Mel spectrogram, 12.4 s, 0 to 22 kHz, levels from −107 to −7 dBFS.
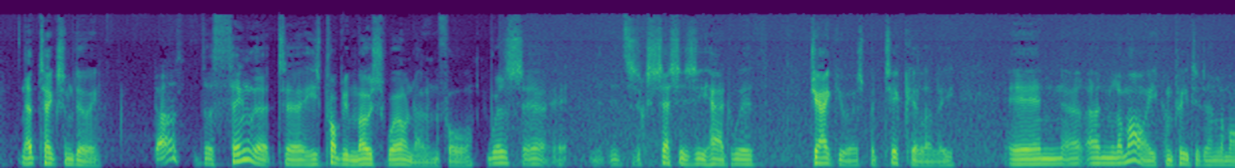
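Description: No technical faults can be heard in this speech recording. The room noise picks up around the five-second mark, climbing by about 22 dB, and afterwards sits about 29 dB below the speech.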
